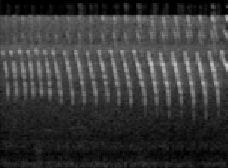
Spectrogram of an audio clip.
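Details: Belgian canary singing a regular chain of clear downward-sliding notes, roughly three per second, growing a little louder and fuller toward the end.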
